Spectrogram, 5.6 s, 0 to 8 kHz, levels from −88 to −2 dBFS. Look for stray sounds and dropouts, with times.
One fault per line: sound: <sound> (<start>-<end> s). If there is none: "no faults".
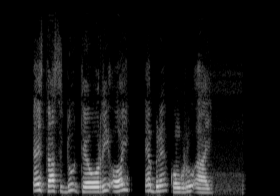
no faults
